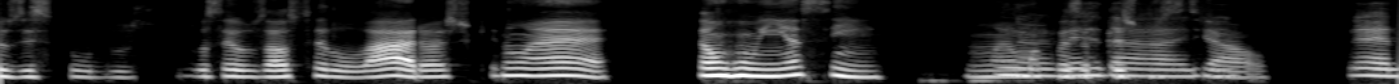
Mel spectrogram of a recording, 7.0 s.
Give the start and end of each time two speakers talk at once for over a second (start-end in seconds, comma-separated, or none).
5.0-6.2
